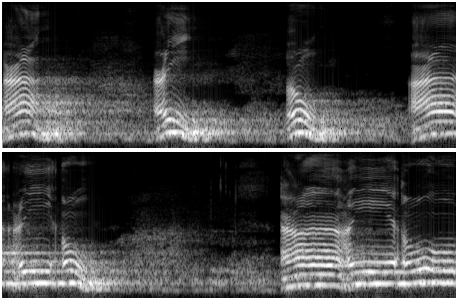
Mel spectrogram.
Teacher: ain ini agak ditekan, berasal di tengah, tapi dia tidak keluar hawanya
